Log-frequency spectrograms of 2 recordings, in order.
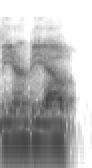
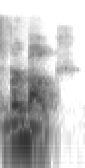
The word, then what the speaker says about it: Vrbo: The Verbo Citrus Bowl, no longer pronounced VRBO. Their people got in touch with me over the previous years and wanted the LA faithful to know it's Verbo.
